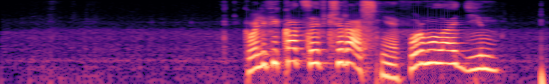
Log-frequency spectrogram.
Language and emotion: Russian, positive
